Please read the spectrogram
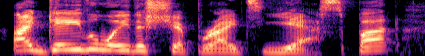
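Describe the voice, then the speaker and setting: A man playing a fussy, excitable, scholarly culture center organizer in a video game, with polite but theatrical, easily flustered delivery. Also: high voice, moderate pace, no room sound, clean studio sound. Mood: indignant, wry. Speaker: game character, festival organizer. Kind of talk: video game character dialogue.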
